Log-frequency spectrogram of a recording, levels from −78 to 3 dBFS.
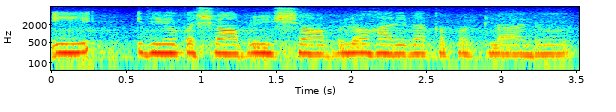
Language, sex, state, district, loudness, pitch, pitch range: Telugu, female, Telangana, Karimnagar, -15 LUFS, 210 Hz, 205-215 Hz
